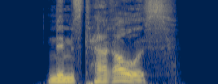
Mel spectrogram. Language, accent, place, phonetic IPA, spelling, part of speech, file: German, Germany, Berlin, [ˌnɪmst hɛˈʁaʊ̯s], nimmst heraus, verb, De-nimmst heraus.ogg
- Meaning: second-person singular present of herausnehmen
